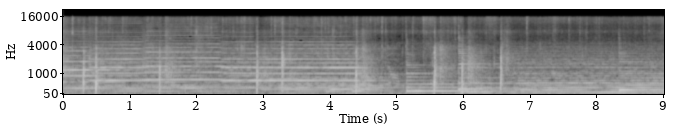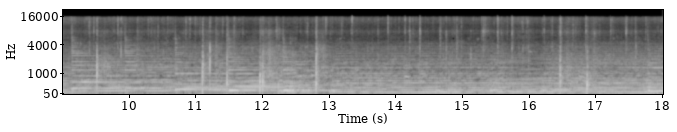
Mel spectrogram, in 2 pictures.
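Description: Music of sustained held notes with sharp percussive strikes; about five seconds in, the melody drops to low held notes.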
